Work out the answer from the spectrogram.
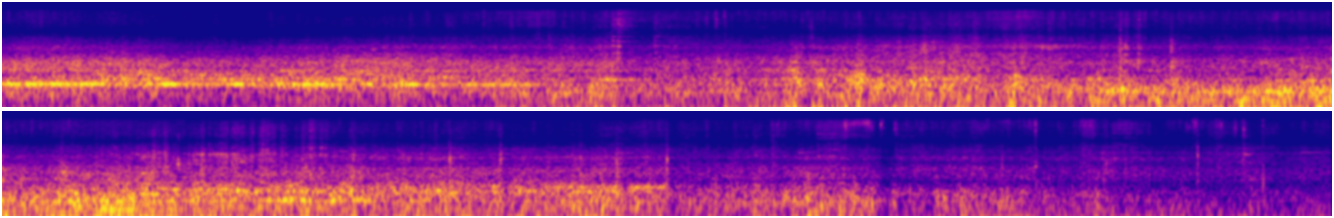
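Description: A small diesel switcher locomotive passes close by with its engine running, followed by its cars, whose wheels clatter on the rails. The sound fades over the last few seconds as the train moves away.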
